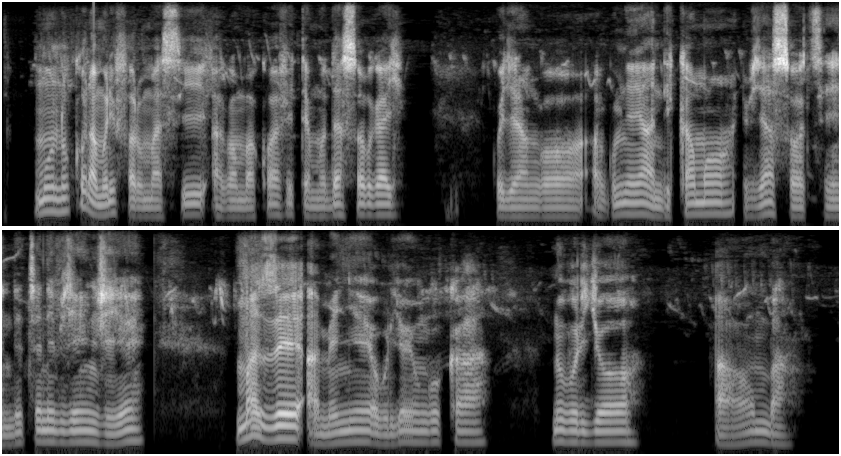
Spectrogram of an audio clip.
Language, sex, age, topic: Kinyarwanda, male, 18-24, health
